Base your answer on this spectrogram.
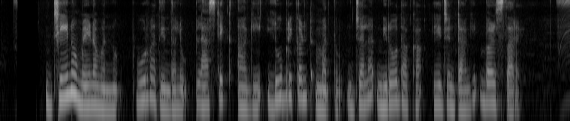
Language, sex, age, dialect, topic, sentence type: Kannada, female, 31-35, Mysore Kannada, agriculture, statement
